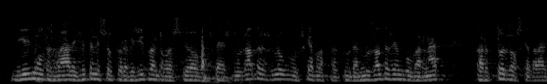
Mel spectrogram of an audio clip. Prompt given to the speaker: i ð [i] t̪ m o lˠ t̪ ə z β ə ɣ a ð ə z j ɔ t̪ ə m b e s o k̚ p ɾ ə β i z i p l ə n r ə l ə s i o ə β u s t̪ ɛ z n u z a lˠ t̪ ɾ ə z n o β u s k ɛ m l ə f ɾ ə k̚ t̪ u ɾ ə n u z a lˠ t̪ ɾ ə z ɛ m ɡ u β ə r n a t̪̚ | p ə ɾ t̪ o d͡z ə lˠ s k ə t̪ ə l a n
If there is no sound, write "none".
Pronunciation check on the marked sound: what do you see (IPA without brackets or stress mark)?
i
